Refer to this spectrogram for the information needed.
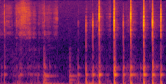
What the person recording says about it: when you put an open cup this way and you tap on it, I can hear really great if I put it in my ear. It has a great echo sound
